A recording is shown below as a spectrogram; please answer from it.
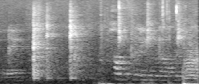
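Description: Voices with two sharp knocks, one about half a second in and one about a second in.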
